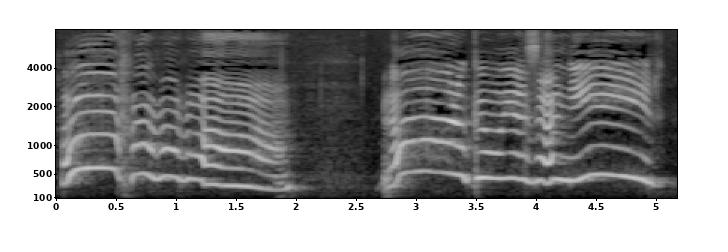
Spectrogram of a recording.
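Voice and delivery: high, slow cackling witch; villain Molly mocking the police, high and cackling. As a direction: taunt them like a gleeful old witch.

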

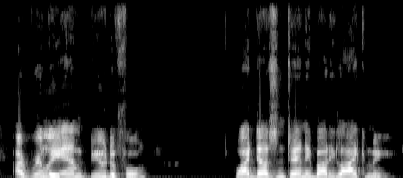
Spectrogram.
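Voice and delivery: high, loud plaintive whine; upset fish. A narrator's reading. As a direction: complain in a high, wounded voice. Fish pours out his troubles.

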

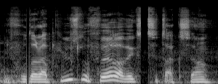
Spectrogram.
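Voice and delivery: put-on failed Russian accent. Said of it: "j'ai voulu faire un accent russe".

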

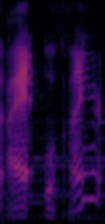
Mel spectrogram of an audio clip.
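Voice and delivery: "Atelier" guessed as "at-lie-er", rising into a question; tentative, questioning "Atelier"; unsure pronunciation. Real, not acted. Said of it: "tell me to pronounce this".

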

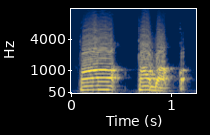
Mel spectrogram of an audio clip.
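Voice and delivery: طاء طبق said slowly, طاء heavy and emphatic. Shown as a demonstration. Teacher sounding out طبق for the pupil, slow and careful. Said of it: "أشياء بها صوت طاء".

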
